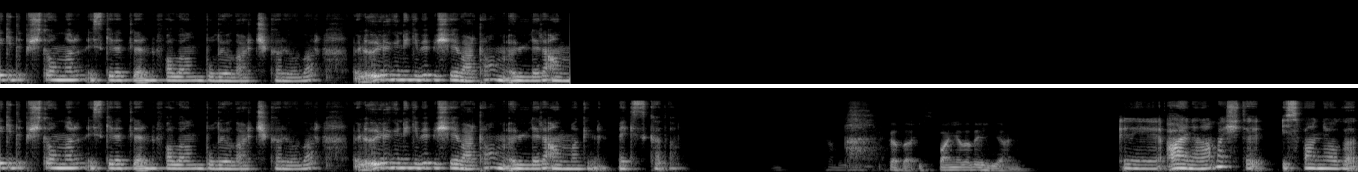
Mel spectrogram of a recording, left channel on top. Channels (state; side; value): drops out; left; at 5.7 s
